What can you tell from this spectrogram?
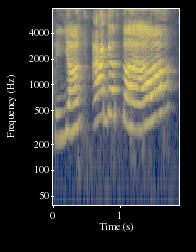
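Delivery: rising high, loud exclamation; loud dramatic reveal. Pretend. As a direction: build to a high, belted name. Teasing dramatic exclamation of name.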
